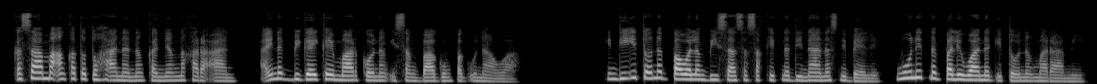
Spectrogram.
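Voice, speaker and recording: Filipina woman reading a drama story, normal pitch, dry sound no room. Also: darkish tone, no room sound. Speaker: narrator. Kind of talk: scripted dramatic story narration.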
